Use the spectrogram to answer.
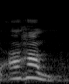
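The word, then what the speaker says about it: अहं: और जिस शब्द में अनुस्वर होता है, जैसे यहाँ देखिए अहम, ह के ऊपर अनुस्वर है, इसका उच्चारण म जैसा होगा, अहम।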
